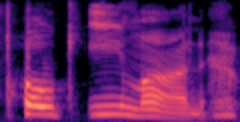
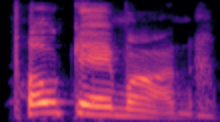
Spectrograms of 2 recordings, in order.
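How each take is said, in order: First: The middle syllable is not said as 'kay'. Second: The middle syllable is said as 'kay'. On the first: The speaker calls it wrong. "not Pokemon" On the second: The speaker calls it right. "what the freaking comma above the e means"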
